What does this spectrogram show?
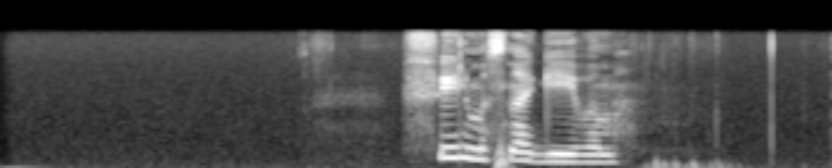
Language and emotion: Russian, neutral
